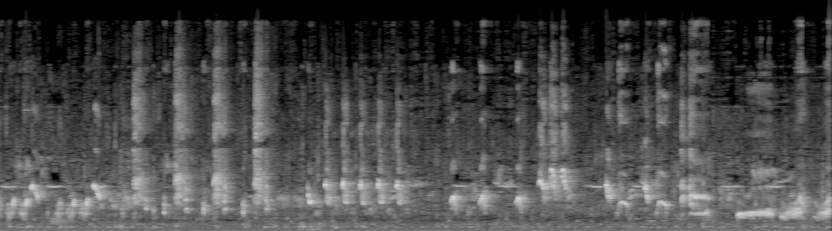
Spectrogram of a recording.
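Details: Long, varied song from a champion albino long-tailed shrike, used to draw stalled captive birds into song: mixed chirps, rasping bursts and whistles tumble together, with a clear steady whistle near the end.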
